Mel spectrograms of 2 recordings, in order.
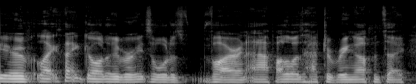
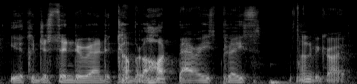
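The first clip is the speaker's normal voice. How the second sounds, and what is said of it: Imitates another person's voice. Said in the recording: “That's the voice you use when you're ordering food. ... I like to pretend I'm Dave Hughes when I'm ordering food ... that impression, because it's not very good.”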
